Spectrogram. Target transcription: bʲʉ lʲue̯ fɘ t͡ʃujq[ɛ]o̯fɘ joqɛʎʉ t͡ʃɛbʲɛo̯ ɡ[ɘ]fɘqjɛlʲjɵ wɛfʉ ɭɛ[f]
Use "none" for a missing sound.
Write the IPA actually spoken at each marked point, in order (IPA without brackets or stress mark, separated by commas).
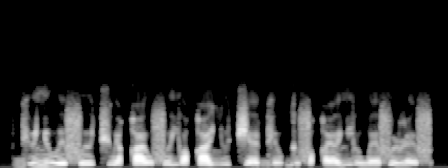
ɛ, ɘ, f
